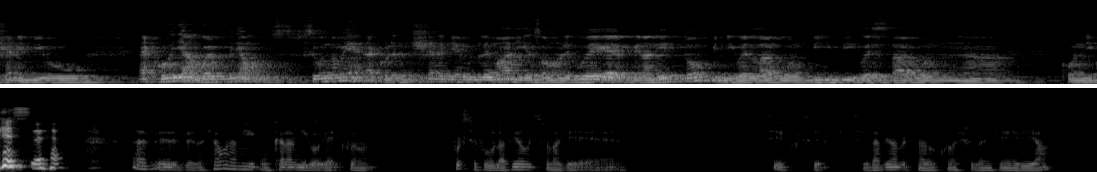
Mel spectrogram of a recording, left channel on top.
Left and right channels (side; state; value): both; different; correlation 0.01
